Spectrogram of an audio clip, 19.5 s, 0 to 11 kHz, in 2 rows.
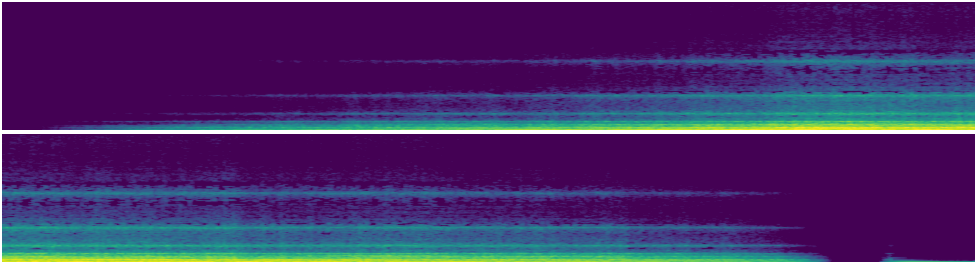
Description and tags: This sound were made by recording the feet of a tightrope artist rubbing against the wire. (AKG contact mic coming directly into a MAX/MSP patch. Other sounds to be added to the pack are physical models with the dimensions of a 7 meter tightrope exited by other impulse samples. Chorus and transposition of the original choruswire samp. Enjoy.:))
